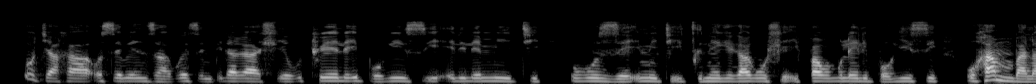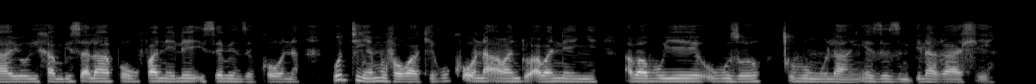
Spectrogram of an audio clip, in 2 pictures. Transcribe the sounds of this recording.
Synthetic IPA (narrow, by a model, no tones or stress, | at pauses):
ud̥ʒ̥ʱaxaɔ̰sɛβɛnd͡zʱaɣwɛzempʼilaɣaɬɛutʰuɛlɛib̥ʱoɣisielilemitʰi | uɣuzɛḭmitʰḭːiɡ͡ǀʱinɛɣɛɣaɣuɬɛ̰ʔḭfaɣaɣulelib̥ʱoɣisi | uhambʱalajɔjihambʱisa̰lapʰɔ̰uɣufanɛlɛʔḭsɛβɛnd͡zʱɛkʰɔːnaɣutʰiŋemuvaɣwakʰɛɣukʰɔna̰a̰βantʼṵa̰βaneŋi | a̰βaβujɛṵɣuzoǀuβuŋulaŋɛ̰zezempʼilaɣaːɬɛ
